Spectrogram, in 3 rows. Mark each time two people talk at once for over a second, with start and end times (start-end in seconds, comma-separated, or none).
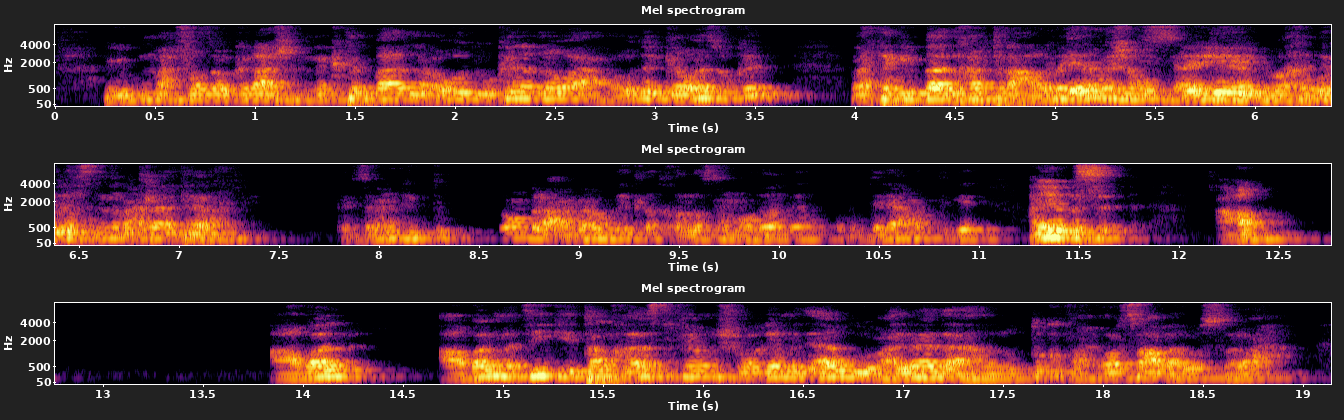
4.9-7.2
